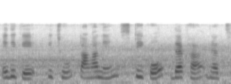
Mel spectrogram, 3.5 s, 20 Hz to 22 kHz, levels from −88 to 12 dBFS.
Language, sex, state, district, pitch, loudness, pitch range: Bengali, female, West Bengal, Paschim Medinipur, 255 Hz, -25 LUFS, 235-290 Hz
